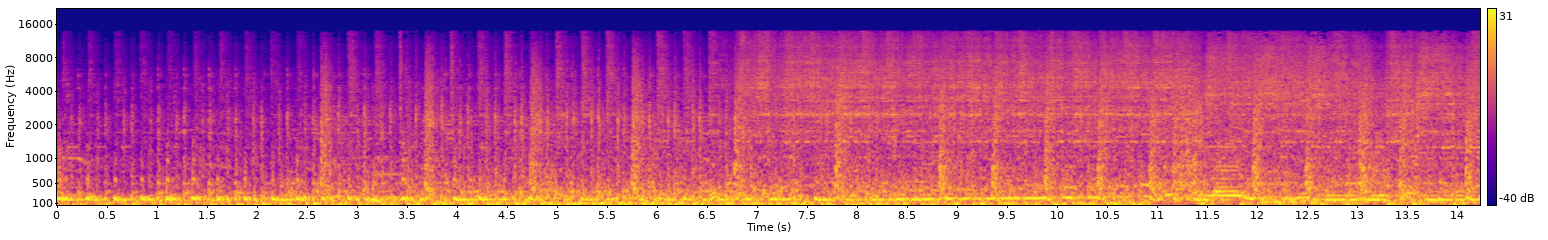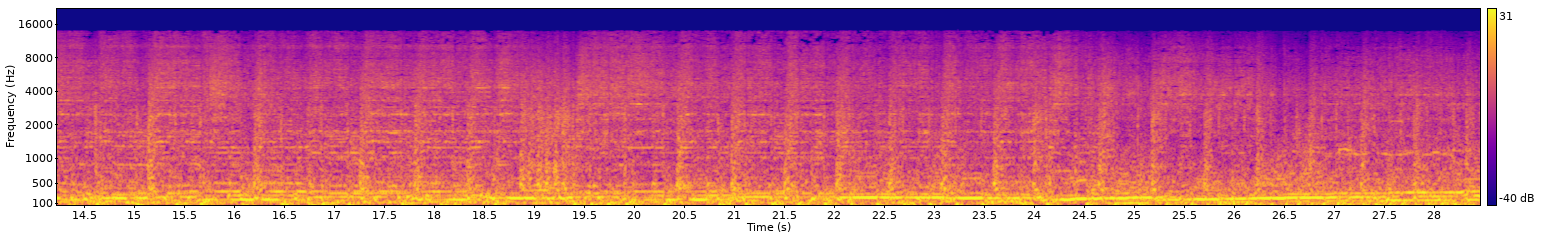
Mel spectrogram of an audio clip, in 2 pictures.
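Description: Live bass and drum jam: a bass plays moving low lines over a fast, busy groove on a small drum kit of kick drum, snare, hi-hat and crash ride. A cymbal wash comes in about seven seconds in.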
